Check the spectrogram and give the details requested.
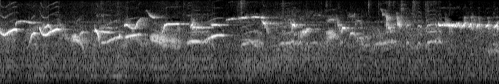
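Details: A caged Tam Hoàng hwamei, praised for even delivery and a good voice, pours out rapid tumbling whistled notes, looping up and down without pause over faint background hiss.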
